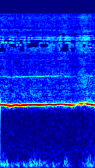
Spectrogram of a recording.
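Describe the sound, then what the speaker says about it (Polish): A car alternator gives a steady, thin, high-pitched squeal as air is sucked through a tiny gap, held over a low engine rumble and close to the listener. "to jest podciśnienie, czyli ssanie powietrza powoduje pisk"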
